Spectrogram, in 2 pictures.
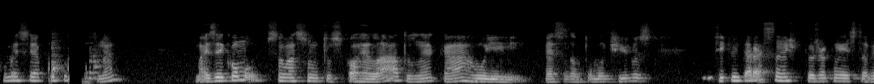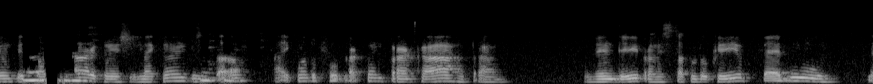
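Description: Speech recorded over a call, with three kinds of trouble. A second voice leaks in under the talker at 0.46 to 1.02 s, then again at 8.98 to 9.7 s and 10.74 to 11.27 s, first well below the main voice, then roughly as loud or louder. This is likely the other side's voice leaking through: the far end played on a loudspeaker and the echo canceller left part of it in the microphone signal. Overlapping these same moments, the talker's own voice sags or breaks up, from 0.48 to 0.9 s and 8.98 to 9.52 s with drops as deep as about 40 dB across roughly a fifth and then half a second in total, and only slightly, by about 5 dB, from 10.76 to 11.15 s. That pattern is likely speech suppressed in double talk, where the canceller, faced with both sides talking at once, turned down everything rather than separating the talker from the echo. At 12.89 s a single sharp snap sits on top of the audio, a momentary arc picked up on the line and likely an electrical switching spike from a nearby switch, motor or static discharge. 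The top end stops at 8 kHz, in line with the call's microphone processing.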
